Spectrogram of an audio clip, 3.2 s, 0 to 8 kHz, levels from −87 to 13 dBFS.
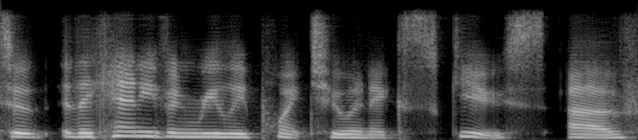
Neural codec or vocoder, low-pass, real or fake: codec, 16 kHz, about 1 kbps, DyCAST, with the encoder's durations; 7.2 kHz; fake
